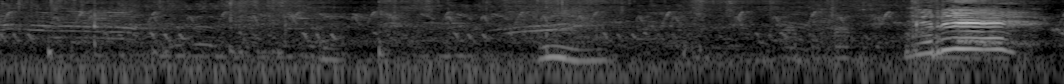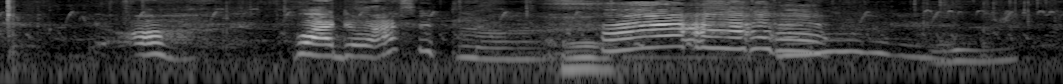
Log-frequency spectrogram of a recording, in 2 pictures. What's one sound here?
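Hands scoop and squelch through wet mud.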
